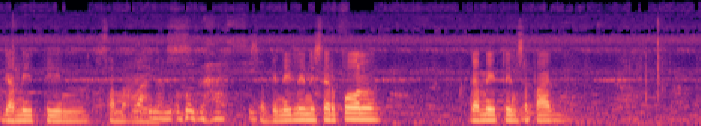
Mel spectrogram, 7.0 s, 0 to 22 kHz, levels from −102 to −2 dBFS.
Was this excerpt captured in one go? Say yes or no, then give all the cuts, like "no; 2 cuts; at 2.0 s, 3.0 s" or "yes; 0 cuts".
yes; 0 cuts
